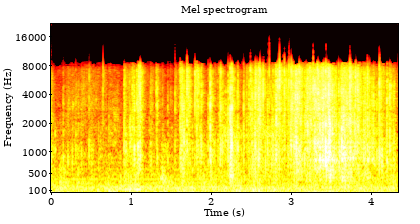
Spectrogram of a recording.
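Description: A foil card pack crinkles and rustles in hands.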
